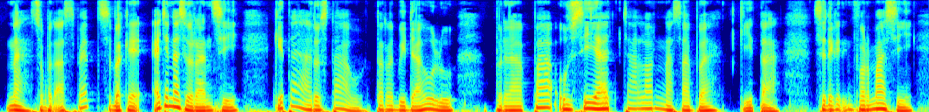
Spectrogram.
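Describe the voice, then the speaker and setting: A man's voice: fairly low pitch, very animated, normal speed, dark tone, no echo. A man presents a scripted educational video, instructing viewers directly. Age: 30s. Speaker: host of an insurance tips channel.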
